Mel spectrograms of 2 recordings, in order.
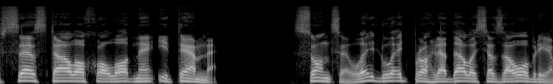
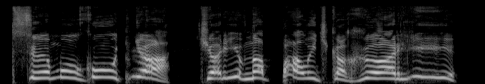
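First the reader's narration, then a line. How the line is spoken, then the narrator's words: Groaning in despair. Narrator (Ukrainian): Рон аж стогнав від відчаю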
